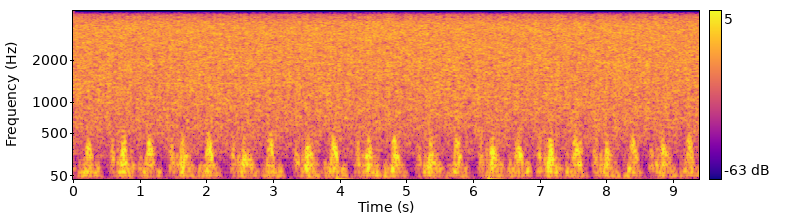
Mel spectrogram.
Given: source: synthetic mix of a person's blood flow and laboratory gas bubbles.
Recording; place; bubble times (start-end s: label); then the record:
Doppler ultrasound of blood flow; precordium
9.38-9.41 s: bubbles
From the record:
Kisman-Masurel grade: 213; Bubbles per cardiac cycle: several, 3 to 8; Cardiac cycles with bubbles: 1 to 10%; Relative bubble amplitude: loud (0.450 to 0.775); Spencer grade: 1 (occasional bubble signal discernible with the cardiac motion signal, with majority of cardiac periods free of bubbles); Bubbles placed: only in the low amplitude regions of the cardiac cycle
